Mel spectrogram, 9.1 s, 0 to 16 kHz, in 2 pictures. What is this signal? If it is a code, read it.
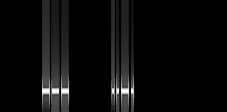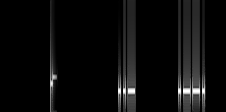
Morse code, heard as a keyed tone, about 25 wpm, spaced as for 9 wpm, 700 Hz. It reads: OF UP
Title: 6x Character Spacing - Top 100 Words - 25wpm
